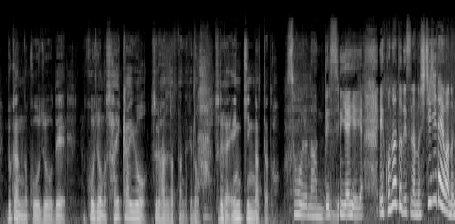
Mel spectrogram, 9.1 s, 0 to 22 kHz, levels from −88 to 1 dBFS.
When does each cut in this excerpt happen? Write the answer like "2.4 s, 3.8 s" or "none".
5.7 s, 6.8 s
